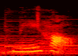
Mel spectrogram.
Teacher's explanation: when I said nihao, the ni turned into a second tone, ni. Why is that?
